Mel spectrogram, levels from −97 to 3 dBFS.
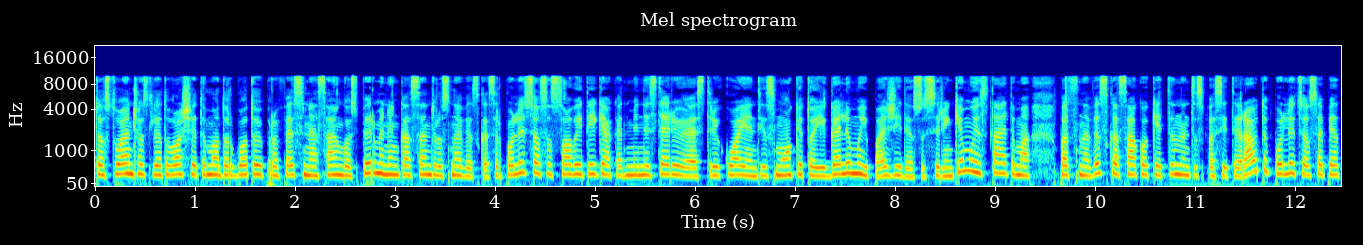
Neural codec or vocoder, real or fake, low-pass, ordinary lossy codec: none; real; 9.9 kHz; MP3, 64 kbps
